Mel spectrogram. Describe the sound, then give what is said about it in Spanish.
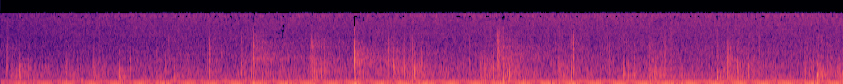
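Faint, uneven footsteps of a woman walking with difficulty behind men after leaving a cell, many soft irregular taps over a steady low hum. “Camina con dificultad tras los hombres.”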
